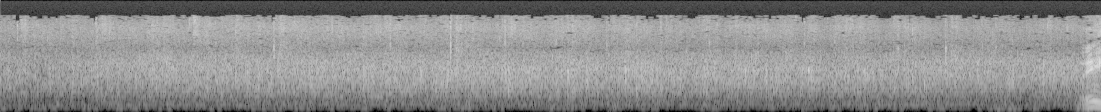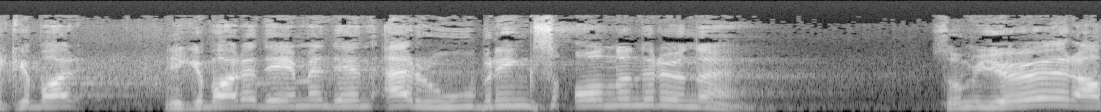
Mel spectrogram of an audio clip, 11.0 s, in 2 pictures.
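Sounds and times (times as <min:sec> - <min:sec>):
audience applause: 0:00.0 - 0:06.8
speech: 0:05.4 - 0:09.4, 0:10.2 - 0:11.0.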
